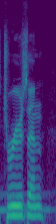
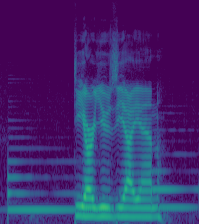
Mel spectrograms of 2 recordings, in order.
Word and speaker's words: Druzin: It's spelled exactly how it sounds. Druzin. Druzin.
